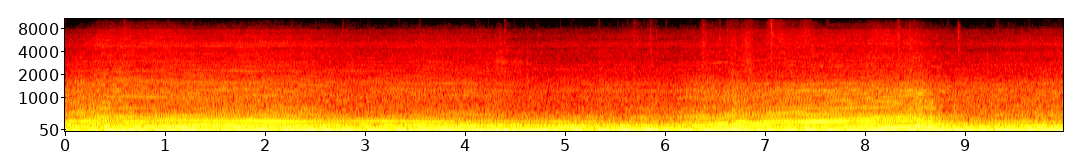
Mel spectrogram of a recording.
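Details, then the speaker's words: 2023 Dodge Charger Scat Pack Widebody Last Call, mid-muffler delete, driven hard: tonal whine climbing with revs over heavy exhaust rumble, owner likens it to a supercharger; source not pinned down. "Bro, it's like I got a fucking supercharger. No cap. My shit be whining. Like, I don't know if y'all can hear that or not, but my shit really be whining, bro."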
